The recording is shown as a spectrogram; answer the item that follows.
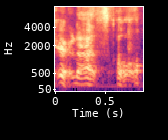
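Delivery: talking through laughter. Teasing the co-host after a laughing fit, laughing while talking. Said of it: "I can't stop laughing".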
